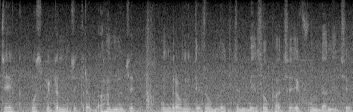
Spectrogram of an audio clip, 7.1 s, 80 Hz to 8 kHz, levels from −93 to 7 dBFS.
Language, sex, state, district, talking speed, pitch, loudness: Gujarati, male, Gujarat, Gandhinagar, 100 wpm, 105 Hz, -18 LUFS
